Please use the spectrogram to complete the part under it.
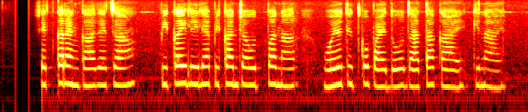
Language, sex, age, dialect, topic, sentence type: Marathi, female, 18-24, Southern Konkan, agriculture, question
